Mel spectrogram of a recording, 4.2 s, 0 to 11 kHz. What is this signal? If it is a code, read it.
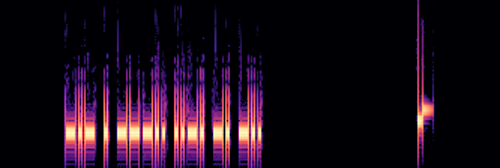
Morse code, heard as a keyed tone, about 44 wpm, 700 Hz. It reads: KE8FND
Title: USA Call Signs 45wpm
